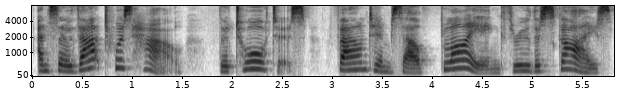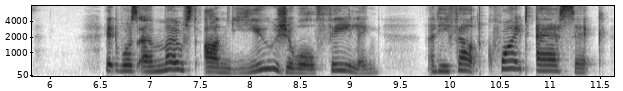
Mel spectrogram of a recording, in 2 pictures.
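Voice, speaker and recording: A woman storyteller narrating a scripted children's tale in measured, deliberate phrases. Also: on the high side, big pitch swings.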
